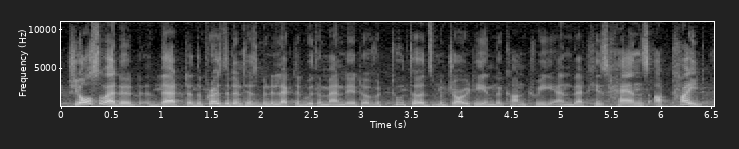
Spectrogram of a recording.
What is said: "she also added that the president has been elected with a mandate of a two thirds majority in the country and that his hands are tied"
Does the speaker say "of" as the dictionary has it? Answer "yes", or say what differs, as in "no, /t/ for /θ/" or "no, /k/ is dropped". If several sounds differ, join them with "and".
yes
